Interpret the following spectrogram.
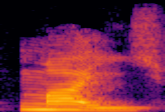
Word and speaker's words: Mai: Now, when either a and I come together or a and I come together, it's pronounced as the English word I. For example, der Mai, der Mai.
